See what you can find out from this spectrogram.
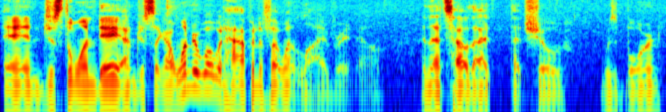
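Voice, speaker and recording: A man's voice: low voice, lively intonation, normal speed, darkish tone. A middle-aged man with a Canadian accent, chatting casually with his chat while playing a game on a live stream at home. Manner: rambling, chatty, answers chat.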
